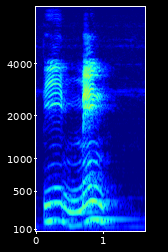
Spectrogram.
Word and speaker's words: pimenta: pimenta o presta atenção pimenta veja que um man sai com mais força ok portanto man é assim tá mais forte e a sílaba pronunciada com maior intensidade e portanto é a sílaba tônica correta desta palavra certo sílaba tônica de pimenta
